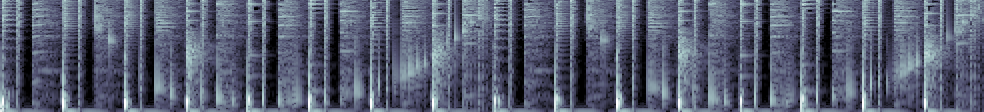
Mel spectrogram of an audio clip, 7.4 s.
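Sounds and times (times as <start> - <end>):
analog drum loops and breaks: 0.0 - 7.3.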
